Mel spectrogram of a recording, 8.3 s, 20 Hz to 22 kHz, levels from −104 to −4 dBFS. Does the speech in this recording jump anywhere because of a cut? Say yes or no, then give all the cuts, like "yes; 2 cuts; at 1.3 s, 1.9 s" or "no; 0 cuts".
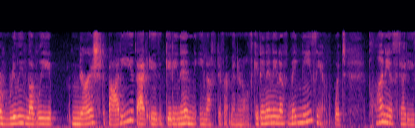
no; 0 cuts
